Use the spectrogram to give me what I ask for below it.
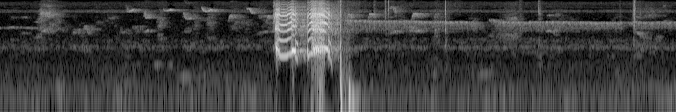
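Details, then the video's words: A single hoarse, two-note crow of a male green junglefowl, clipped and raspy, followed by a thin, steady insect-like buzz and scattered high bird chirps. "Suara Ayam Hutan Hijau(Jantan)"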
